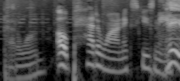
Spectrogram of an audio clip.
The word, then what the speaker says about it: Padawan: master yoda assigned a pad one to this bold jedi that's pronounced padawan oh padawan excuse me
